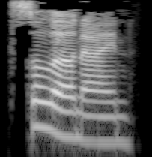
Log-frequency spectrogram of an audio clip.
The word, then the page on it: solanine: British English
